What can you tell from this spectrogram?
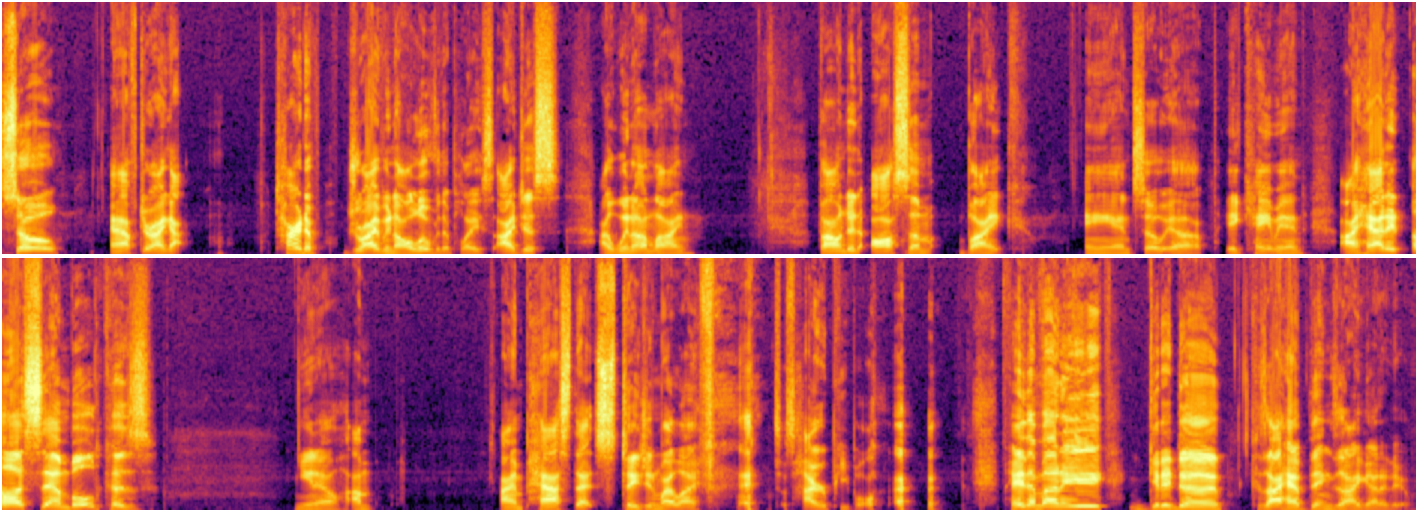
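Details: Adult man who stutters and says stress and exhaustion make his stuttering worse; his speech here has repetitions. Stuttering.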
